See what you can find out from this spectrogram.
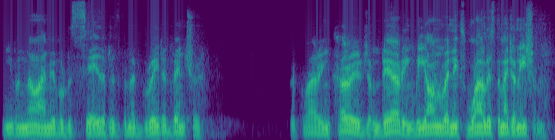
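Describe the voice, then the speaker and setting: An actor playing a coldly arrogant solicitor in a vintage radio thriller, formal, articulate and sardonic, on an old radio recording. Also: male voice, on the low side, fairly even intonation, a little fast, dull audio, lightly acted. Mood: cold, proud. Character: coldly arrogant English solicitor confessing to murder. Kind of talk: 1940s radio thriller acting.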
